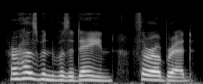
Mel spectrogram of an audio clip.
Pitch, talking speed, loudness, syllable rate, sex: 205 Hz, 175 wpm, -16 LUFS, 5.6 syllables/s, female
